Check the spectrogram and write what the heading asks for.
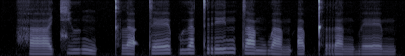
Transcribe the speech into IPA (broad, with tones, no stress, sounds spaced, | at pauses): h aː˩˦ t͡ɕ ɯ˥˩ ŋ | kʰ l a˨˩ ʔ t ɛː˥˩ p ɯ˥˩ a̯ t r e˥˩ n t a˧ m w a˩˦ m ʔ a˥˩ p̚ kʰ r a˧ n b ɛː˧ m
